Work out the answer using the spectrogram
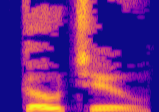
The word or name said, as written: go to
